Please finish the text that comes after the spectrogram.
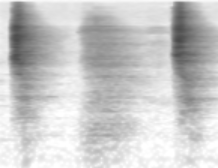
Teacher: आपल्या वर जे म्हणजे वर जी टाळू आहे ना, टाळूच्या पुढचा भाग आणि दातांच्या पाठीमागचा जो ॲल्व्ह्युलर रिजचा भाग आहे त्याच्या पाठीमागे, दोन्हीच्या मध्ये, म्हणजे दाताच्या पाठीमागे ॲल्व्ह्युलर रिज आणि त्याच्या पाठीमागे हार्ड पॅरेट, या दोन्हींच्या मधला जो भाग आहे त्या ठिकाणी हा साऊंड तयार होतो. · So the first is voiceless. First level is voiceless. The second level is palato-alveolar. Palato-alveolar.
